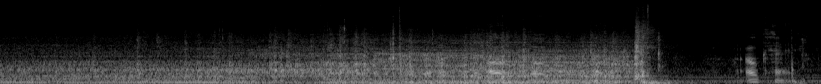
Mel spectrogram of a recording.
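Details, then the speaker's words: 2010 Ford Taurus that won't drive or reverse, rolls freely in park, loses transmission fluid: engine note swells with a rising whir under throttle in gear but the car doesn't pull; new noise, transmission not engaging. "so that's new it hasn't really made that noise before it's just kind of it's just kind of free web but i never heard it made that noise before at all"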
